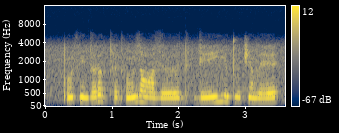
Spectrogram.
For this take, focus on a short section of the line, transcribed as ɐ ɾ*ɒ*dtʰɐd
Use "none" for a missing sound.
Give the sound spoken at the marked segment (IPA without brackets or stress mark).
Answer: ɒ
